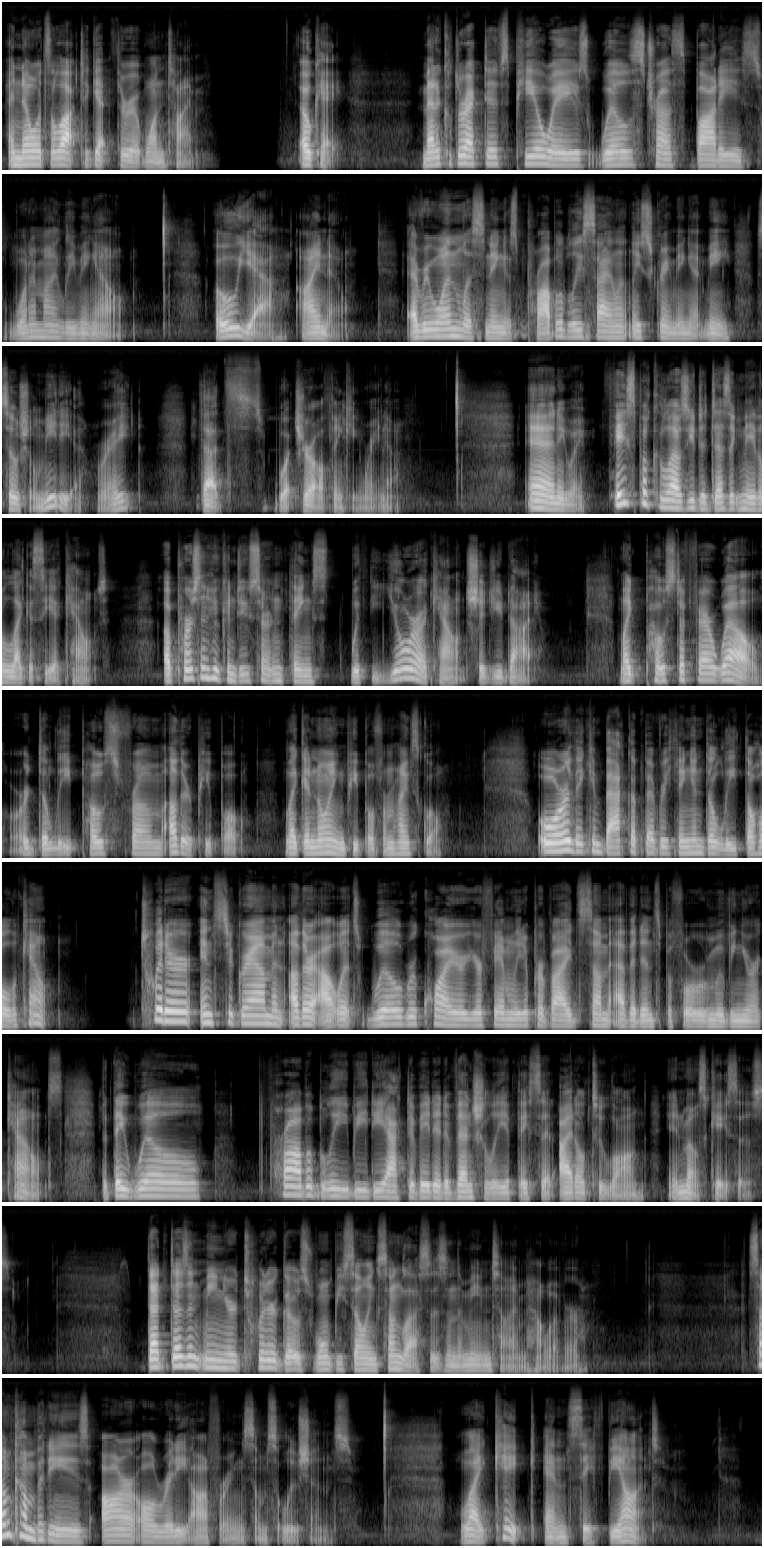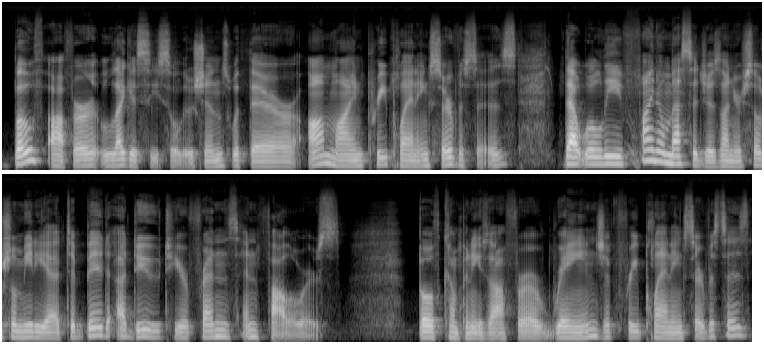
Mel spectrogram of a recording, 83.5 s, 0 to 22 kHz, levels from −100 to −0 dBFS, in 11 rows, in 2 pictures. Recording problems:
none

